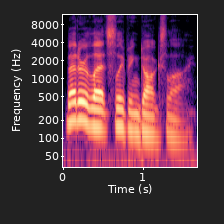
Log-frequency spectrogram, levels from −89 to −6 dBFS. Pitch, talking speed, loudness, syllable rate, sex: 140 Hz, 180 wpm, -14 LUFS, 4.6 syllables/s, male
